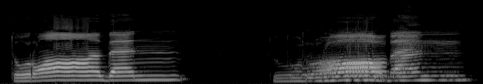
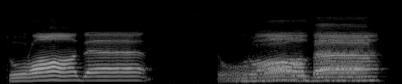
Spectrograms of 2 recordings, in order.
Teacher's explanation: This tanwin fatha is changed to alif. · Shown in: second take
